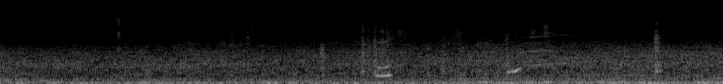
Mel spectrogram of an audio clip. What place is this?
on a street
